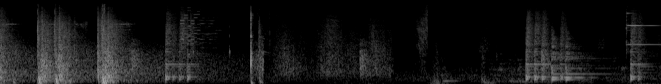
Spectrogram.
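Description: Scattered gunshots and bursts of fire in RimWorld, sharp cracks spaced irregularly with brief quiet gaps, moderately loud.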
